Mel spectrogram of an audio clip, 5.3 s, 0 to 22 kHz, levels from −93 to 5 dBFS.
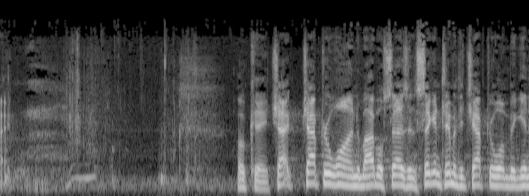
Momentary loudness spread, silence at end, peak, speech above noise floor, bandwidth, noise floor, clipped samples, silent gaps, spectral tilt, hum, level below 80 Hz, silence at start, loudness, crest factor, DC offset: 20 LU; 0 s; -2 dBFS; 29 dB; 15 kHz; -47 dBFS; under 0.1%; none; -4.5 dB/octave; none; -58 dBFS; 0 s; -18 LUFS; 20 dB; under 0.1%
